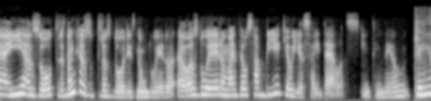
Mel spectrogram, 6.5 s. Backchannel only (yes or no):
no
